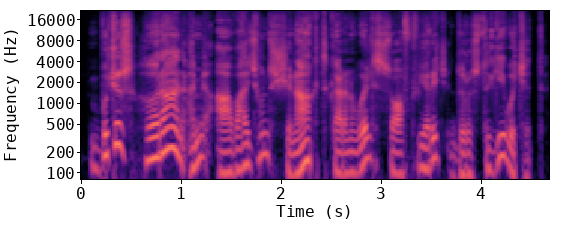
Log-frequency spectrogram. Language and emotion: Kashmiri, surprised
